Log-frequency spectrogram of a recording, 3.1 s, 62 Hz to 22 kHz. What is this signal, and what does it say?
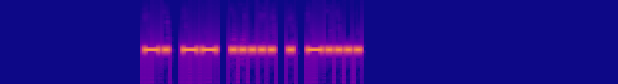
Morse code, heard as a keyed tone, about 53 wpm, 700 Hz. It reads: NM5E6
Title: Code Groups - 5 Letter:Numbers - 50wpm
